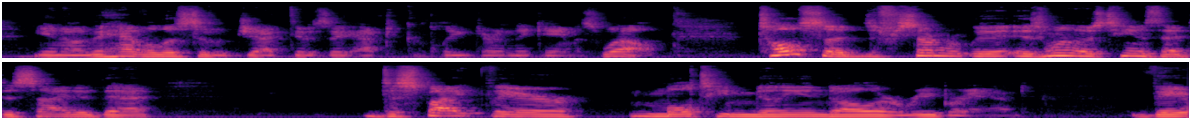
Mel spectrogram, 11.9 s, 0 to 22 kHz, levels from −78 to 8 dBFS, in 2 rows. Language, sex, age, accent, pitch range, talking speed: English, male, 30-49, American, 110-140 Hz, 160 wpm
